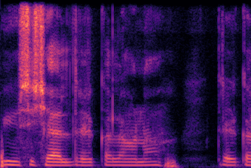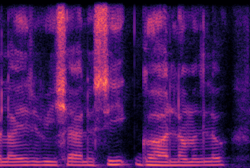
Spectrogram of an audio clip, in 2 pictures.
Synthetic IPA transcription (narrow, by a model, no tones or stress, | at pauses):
pisiːʃɛːlt̪ɾeʈkəlaːnãː | t̪ɾeʈkəlaːiɾʋiːʃɛːlʊsiːɡaːlãːmət̪ləb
